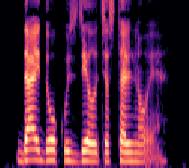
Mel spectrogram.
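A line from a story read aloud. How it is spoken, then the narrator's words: Deep bass voice. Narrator (Russian): пробасил демон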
